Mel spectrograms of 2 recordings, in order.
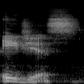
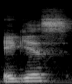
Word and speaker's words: Aegis: a quad 40 millimeter Aegis Aegis Aegis I'm pretty sure that's how it's pronounced but it's pretty much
